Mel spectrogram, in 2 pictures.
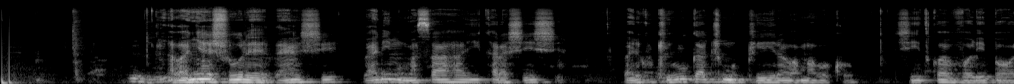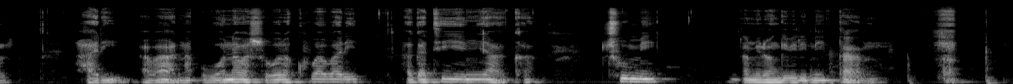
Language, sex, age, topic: Rundi, male, 25-35, education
